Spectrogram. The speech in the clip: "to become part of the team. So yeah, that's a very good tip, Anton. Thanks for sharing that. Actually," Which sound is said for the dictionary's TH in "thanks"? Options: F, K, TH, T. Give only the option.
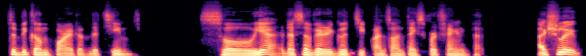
T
